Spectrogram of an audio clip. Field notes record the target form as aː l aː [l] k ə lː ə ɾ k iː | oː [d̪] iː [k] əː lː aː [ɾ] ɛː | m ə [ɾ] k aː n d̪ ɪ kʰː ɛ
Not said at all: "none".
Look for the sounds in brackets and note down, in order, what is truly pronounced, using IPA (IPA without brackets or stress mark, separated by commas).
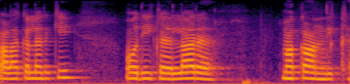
none, d̪, k, ɾ, none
